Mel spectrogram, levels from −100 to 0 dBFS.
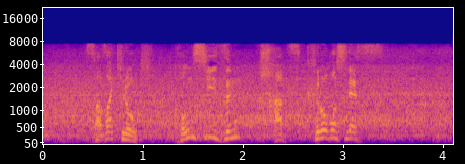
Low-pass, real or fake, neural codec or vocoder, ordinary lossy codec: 7.2 kHz; fake; vocoder, 44.1 kHz, 128 mel bands, Pupu-Vocoder; none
